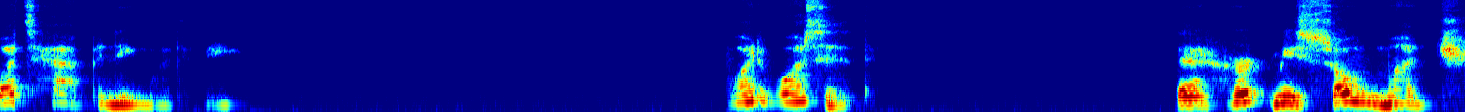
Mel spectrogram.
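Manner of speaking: the gentlest, softest possible voice. Guiding listeners to ask themselves questions, most gentle voice. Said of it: "with the most gentle voice you can".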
